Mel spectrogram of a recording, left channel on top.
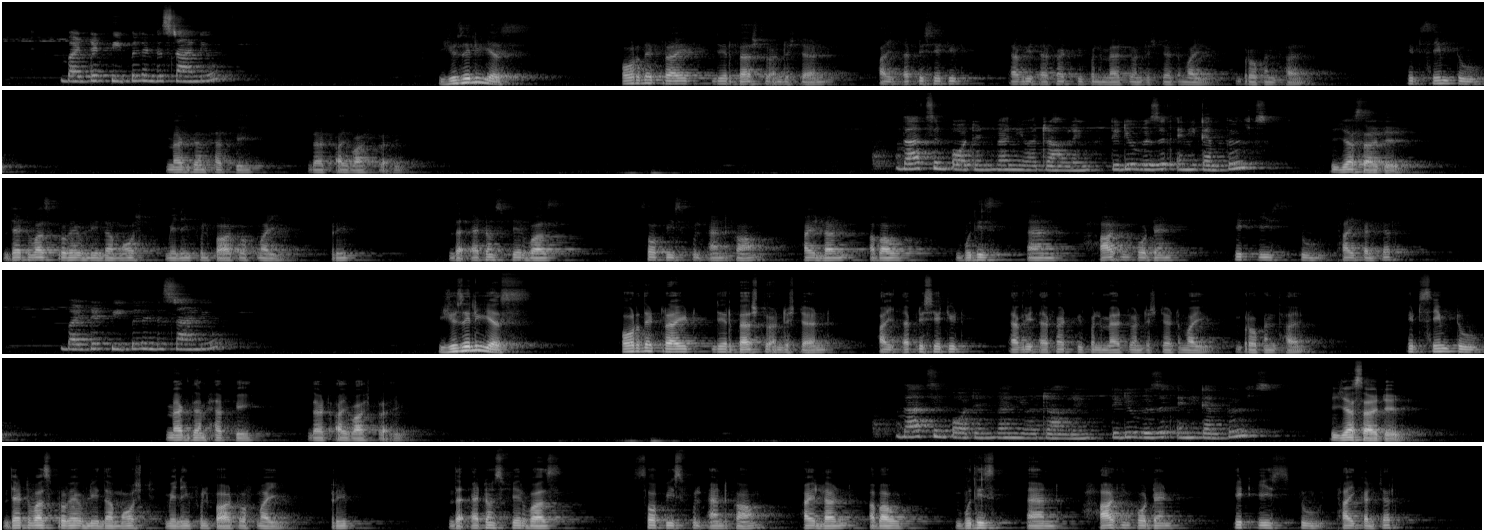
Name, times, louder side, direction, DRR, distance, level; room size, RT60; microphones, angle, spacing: voice 1, 0.4-2.2 23.5-27.5, left 2 dB, 40° left, 4 dB, 1.0 m, -35 dB
voice 2, 4.4-5.2 6.2-8.2 8.8-9.6 10.1-12.1 12.4-13.1 14.1-14.8 16.5-17.3 17.9-18.8 28.1-28.8 29.7-32.5 32.9-33.1 34.1-35.2 36.1-37.3 37.7-38.6 39.2-39.6 39.9-40.2 40.6-41.3 42.0-43.6, right 4 dB, 50° right, 12 dB, 0.4 m, -28 dB
15.0 x 10.0 x 2.2 m, 0.95 s
head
